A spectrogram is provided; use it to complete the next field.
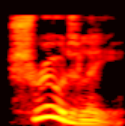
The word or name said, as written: shrewdly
